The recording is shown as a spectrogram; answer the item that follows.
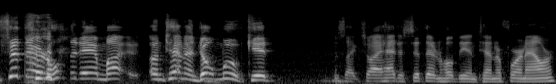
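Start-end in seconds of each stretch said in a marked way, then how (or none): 0.0-2.7 high, angry dad voice, yelling and ranting. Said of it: "And he goes".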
